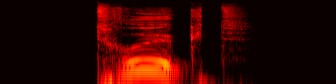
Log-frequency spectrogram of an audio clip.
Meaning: inflection of trügen: 1. third-person singular present 2. second-person plural present 3. plural imperative
- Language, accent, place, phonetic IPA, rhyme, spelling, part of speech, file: German, Germany, Berlin, [tʁyːkt], -yːkt, trügt, verb, De-trügt.ogg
